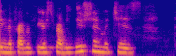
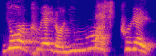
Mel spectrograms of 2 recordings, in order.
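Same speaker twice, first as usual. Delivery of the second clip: coach's command; 5 semitones higher, 5 dB louder, slower than usual. Retold or imitated. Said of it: "and she's like".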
